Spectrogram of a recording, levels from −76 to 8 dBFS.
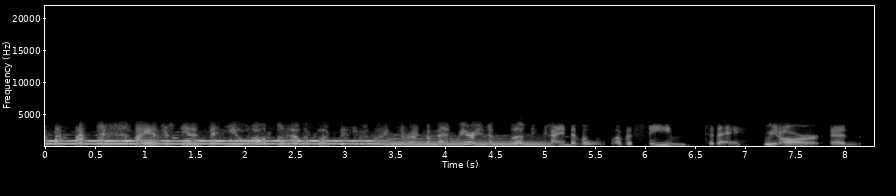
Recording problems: phone-call audio; poor line; nothing above 3 kHz
background music; very loud; until 5 s; 5 dB above the speech

